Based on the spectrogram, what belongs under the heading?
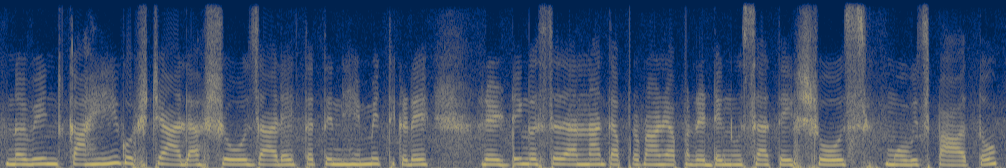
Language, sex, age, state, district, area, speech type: Marathi, female, 18-30, Maharashtra, Thane, urban, spontaneous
